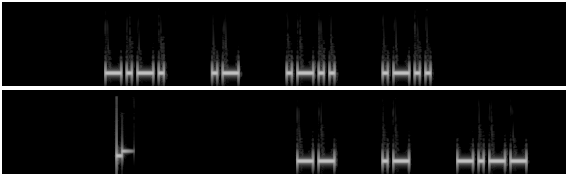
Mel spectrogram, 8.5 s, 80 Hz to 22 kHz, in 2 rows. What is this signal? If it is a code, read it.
Morse code, heard as a keyed tone, about 30 wpm, spaced as for 17 wpm, 690 Hz. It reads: CALL MAY
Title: 3x Character Spacing - Top 300 Words - 30wpm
